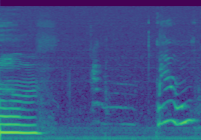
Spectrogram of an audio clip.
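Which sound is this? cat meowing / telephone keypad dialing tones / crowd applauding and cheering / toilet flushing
cat meowing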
